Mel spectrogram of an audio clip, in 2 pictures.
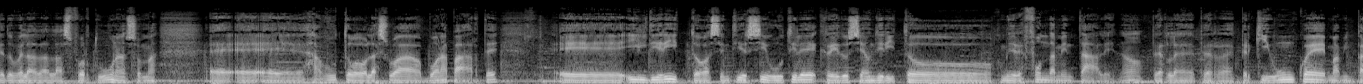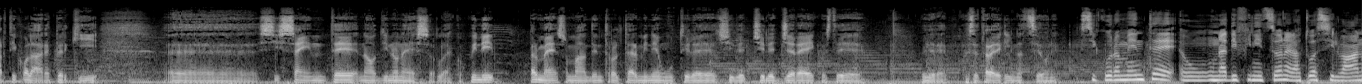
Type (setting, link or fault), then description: setting, outdoors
